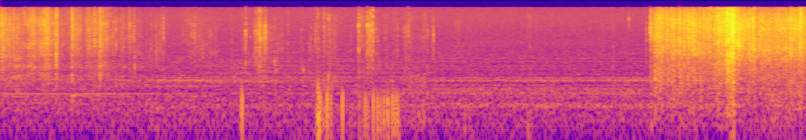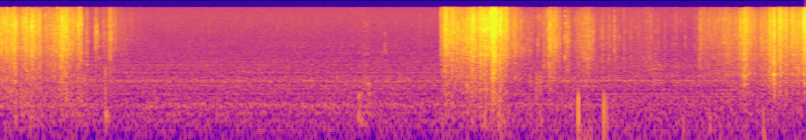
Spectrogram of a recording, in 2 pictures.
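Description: Tissue paper rustles and crinkles close by in bursts.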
